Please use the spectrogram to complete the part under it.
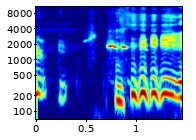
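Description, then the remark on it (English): A person whistles a brief, casual little tune: a thin tone sliding upward, then a few wavering notes. It lasts only a second or so, with no other sounds. “And, they'll just walk away like whistling.”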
